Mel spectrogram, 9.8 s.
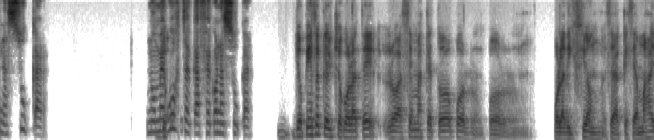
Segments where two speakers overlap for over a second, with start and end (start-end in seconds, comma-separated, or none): none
